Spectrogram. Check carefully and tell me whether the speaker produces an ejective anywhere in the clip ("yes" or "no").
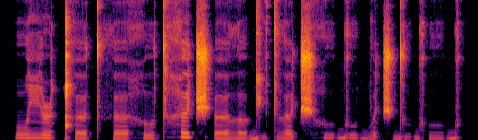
no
